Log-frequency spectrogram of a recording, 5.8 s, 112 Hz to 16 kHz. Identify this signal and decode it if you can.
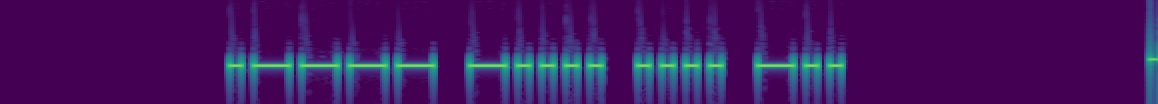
Morse code, heard as a keyed tone, about 20 wpm, 700 Hz. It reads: 16HD
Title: Four Challenging Letter-Number Combinations 20wpm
